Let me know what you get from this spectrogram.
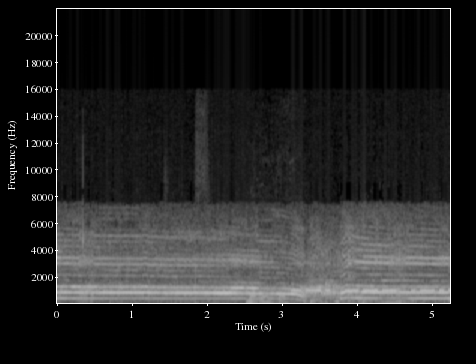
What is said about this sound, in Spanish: Y cómo gritaba el Camp Nou. Impresionante, mira, es que otra vez gallina de piel.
